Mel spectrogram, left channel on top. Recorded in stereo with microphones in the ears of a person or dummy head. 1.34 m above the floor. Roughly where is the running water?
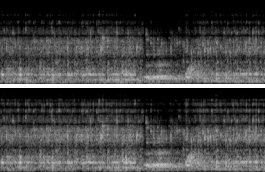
Right.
